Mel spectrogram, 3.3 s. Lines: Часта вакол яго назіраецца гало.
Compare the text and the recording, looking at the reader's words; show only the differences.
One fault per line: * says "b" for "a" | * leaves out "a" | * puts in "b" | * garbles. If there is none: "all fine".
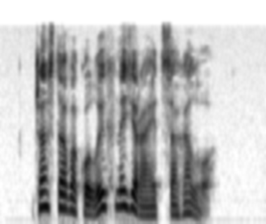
* says "іх" for "яго"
